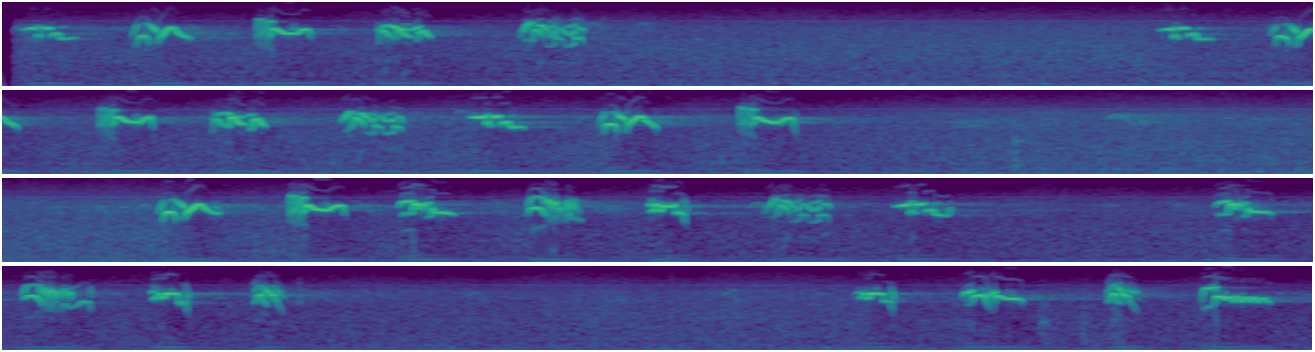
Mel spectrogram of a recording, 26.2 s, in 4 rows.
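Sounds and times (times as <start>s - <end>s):
robin chirping: 0.1s - 3.0s, 5.8s - 10.7s, 13.8s - 18.1s, 19.2s - 21.2s, 23.9s - 26.2s.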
